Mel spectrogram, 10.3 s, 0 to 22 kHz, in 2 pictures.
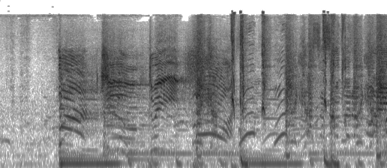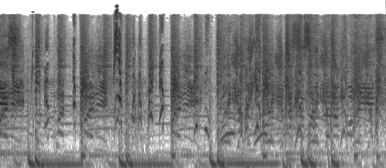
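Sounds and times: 
beat-driven track mixed by a DJ: 0.8 - 10.3
heavy pulsing bassline: 0.8 - 10.3
DJ rapidly scratching a record: 2.6 - 10.3.

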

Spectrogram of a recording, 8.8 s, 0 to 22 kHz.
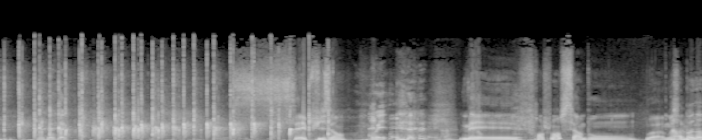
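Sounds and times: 
small group clapping hands applauding the end of a live broadcast: 0.0 - 4.3
person laughing: 0.4 - 1.0, 4.6 - 6.6
speech: 0.5 - 1.0, 3.7 - 8.7.

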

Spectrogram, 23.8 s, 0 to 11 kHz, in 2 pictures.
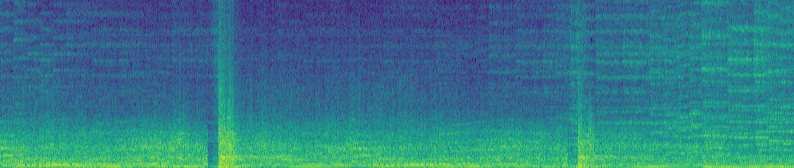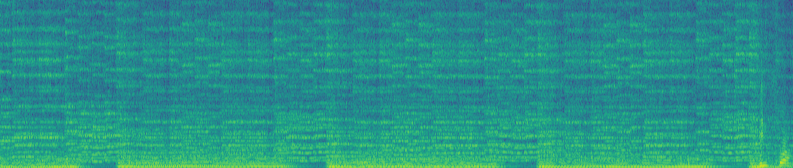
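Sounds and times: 
car engine humming: 0.0 - 23.7
sharp loud thuds: 3.1 - 4.9, 8.5 - 10.8.

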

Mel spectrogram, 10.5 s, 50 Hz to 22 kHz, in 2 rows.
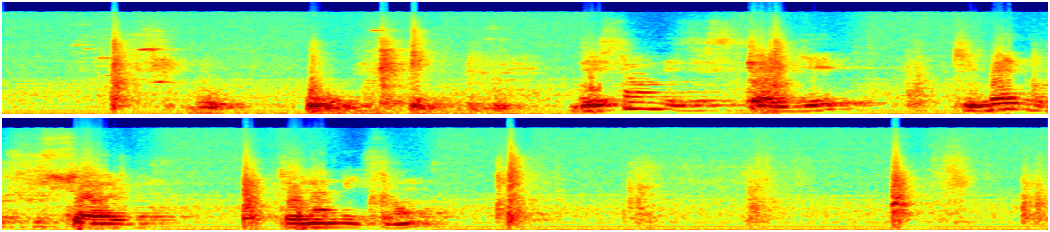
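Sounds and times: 
door creaking and clunking open: 0.4 - 2.5
speech: 3.1 - 7.5.

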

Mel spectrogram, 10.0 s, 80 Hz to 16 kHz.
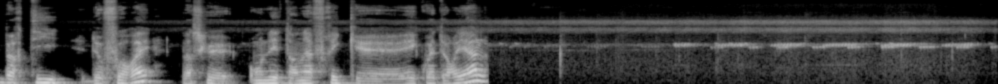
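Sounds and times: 
speech: 0.0 - 4.9
constant insect hum: 0.0 - 9.9
crickets chirping in forest on volcano slopes in equatorial Africa: 0.0 - 9.9.

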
